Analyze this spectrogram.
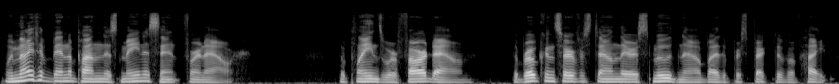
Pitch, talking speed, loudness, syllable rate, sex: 125 Hz, 200 wpm, -19 LUFS, 5.5 syllables/s, male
